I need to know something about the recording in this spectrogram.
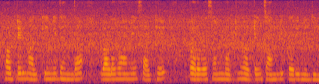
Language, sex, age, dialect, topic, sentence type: Marathi, female, 25-30, Northern Konkan, banking, statement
